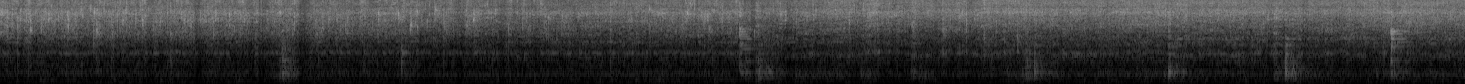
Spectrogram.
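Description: Chopped onions and green chillies sizzling in hot oil in a pot as they are sautéed and stirred, with several short scrapes and knocks against the pot.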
